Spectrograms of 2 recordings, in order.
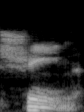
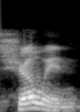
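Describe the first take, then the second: First: The vowel sounds like the one in rain. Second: The vowel sounds like the one in go. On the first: The speaker calls it right. "but you say it Shane" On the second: The speaker calls it wrong. "Shoen is what everybody's been saying"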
